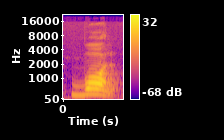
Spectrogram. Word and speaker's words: ball: ALL जब आता है तो ऑल का साउंड आता है। BALL बॉल, बॉल की स्पेलिंग BOLL नहीं है, BALL है, बट बोलते क्या है? बॉल, वॉल, फॉल, हॉल, स्मॉल। ठीक, हाल, फाल, स्मॉल ये नहीं बोलना, ओ करके बोलेंगे, ध्यान रखिएगा।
